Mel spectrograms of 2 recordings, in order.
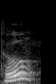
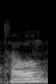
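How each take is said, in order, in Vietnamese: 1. Âm tiết này có thanh cao, đi lên. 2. Âm tiết này có thanh thấp, nặng, có thắt họng. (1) "mà đọc là thướng" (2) "không phải đọc là thượng"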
